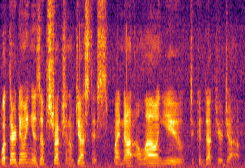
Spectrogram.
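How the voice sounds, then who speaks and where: The tone is bright and sharp. A man talks at a medium pitch. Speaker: roleplay police academy instructor. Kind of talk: tutorial. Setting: live stream. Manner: fast.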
